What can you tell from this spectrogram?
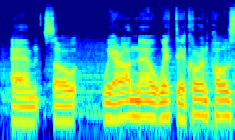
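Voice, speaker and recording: A man with an Irish accent, over noticeable background noise. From Ireland. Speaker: sim racing commentator. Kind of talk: live commentary. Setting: live stream. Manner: animated.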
